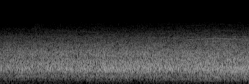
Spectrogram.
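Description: Steady crowd noise from a large stadium crowd during a rugby league match, with no single shout or clap standing out.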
